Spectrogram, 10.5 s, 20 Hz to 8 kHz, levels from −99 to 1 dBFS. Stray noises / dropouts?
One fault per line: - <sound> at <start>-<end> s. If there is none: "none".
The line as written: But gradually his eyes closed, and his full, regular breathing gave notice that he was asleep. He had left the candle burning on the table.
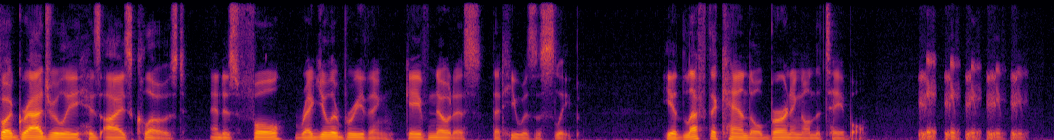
- laugh at 9.2-10.3 s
